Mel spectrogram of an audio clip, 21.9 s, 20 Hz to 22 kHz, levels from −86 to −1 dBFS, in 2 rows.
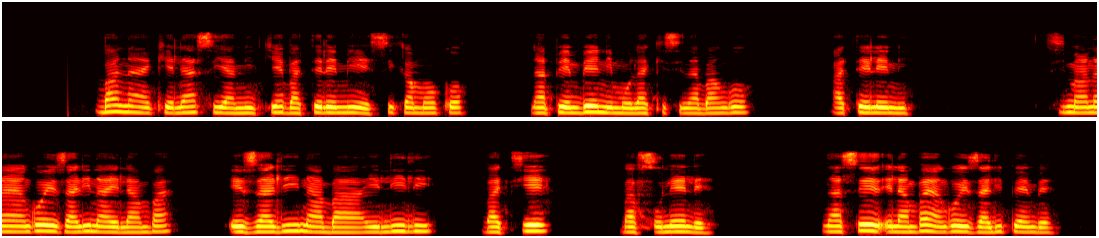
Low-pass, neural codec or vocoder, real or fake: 7.2 kHz; none; real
